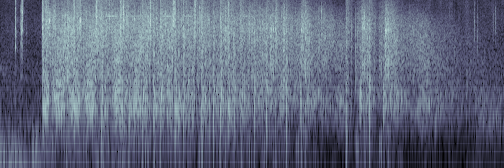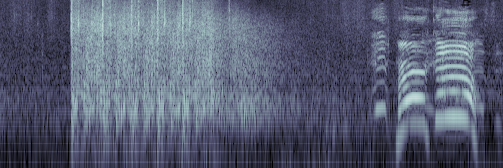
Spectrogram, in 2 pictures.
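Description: Rapid rifle or carbin gunfire at a close-range shooting drill, loud bursts of repeated shots filling most of the stretch with a brief pause midway, then a voice speaking at the end.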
